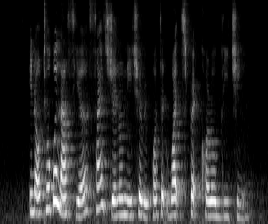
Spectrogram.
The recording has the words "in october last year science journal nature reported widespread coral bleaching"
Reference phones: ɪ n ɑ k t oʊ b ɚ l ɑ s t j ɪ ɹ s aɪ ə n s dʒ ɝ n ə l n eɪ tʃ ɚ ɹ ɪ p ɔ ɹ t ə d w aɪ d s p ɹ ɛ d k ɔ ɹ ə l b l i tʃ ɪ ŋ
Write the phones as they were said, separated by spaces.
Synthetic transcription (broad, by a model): ɪ n ɑ k t oʊ b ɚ l ɑ s t j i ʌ s aɪ ə n s dʒ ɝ n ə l n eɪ tʃ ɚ ɹ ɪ p ɔ t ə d w aɪ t s p ɹ ɛ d k ɔ ɹ ə l b l i tʃ ɪ ŋ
